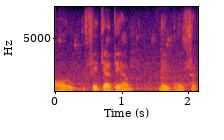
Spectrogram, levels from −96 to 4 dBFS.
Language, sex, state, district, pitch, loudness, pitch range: Hindi, male, Bihar, Katihar, 125 Hz, -19 LUFS, 115-135 Hz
